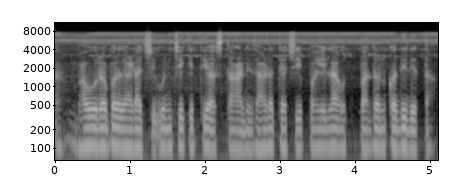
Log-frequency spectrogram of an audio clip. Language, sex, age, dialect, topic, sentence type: Marathi, male, 18-24, Southern Konkan, agriculture, statement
